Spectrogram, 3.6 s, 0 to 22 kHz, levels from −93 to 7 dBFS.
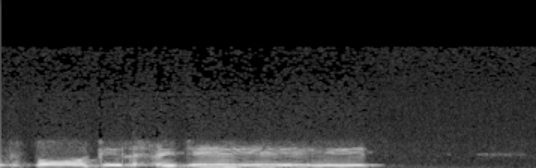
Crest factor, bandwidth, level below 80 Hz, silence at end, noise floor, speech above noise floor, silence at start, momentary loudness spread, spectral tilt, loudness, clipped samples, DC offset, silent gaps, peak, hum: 14 dB; 4.5 kHz; -60 dBFS; 1.05 s; -56 dBFS; 43 dB; 0 s; 4 LU; -5.5 dB/octave; -13 LUFS; under 0.1%; under 0.1%; none; 0 dBFS; none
